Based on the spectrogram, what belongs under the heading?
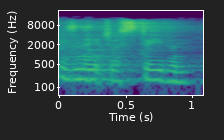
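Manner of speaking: ordinary talk, nothing marked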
